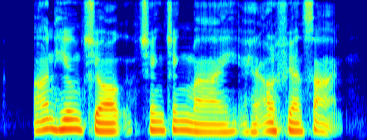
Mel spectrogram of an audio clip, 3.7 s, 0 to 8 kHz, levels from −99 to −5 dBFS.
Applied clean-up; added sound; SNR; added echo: neural mask model DeepFilterNet 3.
